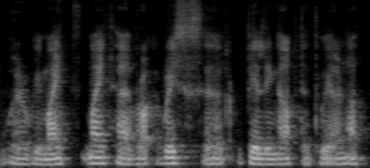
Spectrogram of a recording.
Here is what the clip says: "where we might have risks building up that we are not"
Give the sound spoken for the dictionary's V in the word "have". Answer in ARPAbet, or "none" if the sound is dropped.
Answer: V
